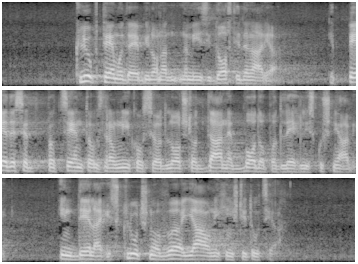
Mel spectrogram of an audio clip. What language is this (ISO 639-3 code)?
slv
